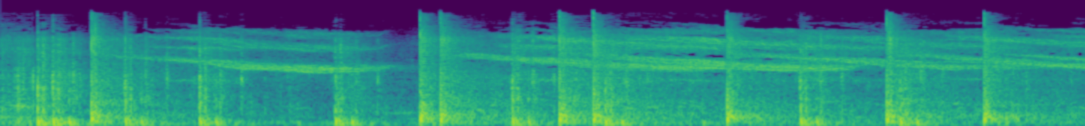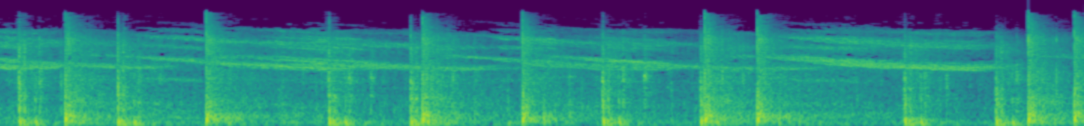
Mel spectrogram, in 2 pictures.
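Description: Aerial firework shells bursting in quick succession, sharp bangs about one or two a second, with a run of whistles that fall in pitch about once a second over them.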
